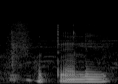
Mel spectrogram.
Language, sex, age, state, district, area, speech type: Kannada, male, 18-30, Karnataka, Chamarajanagar, rural, spontaneous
